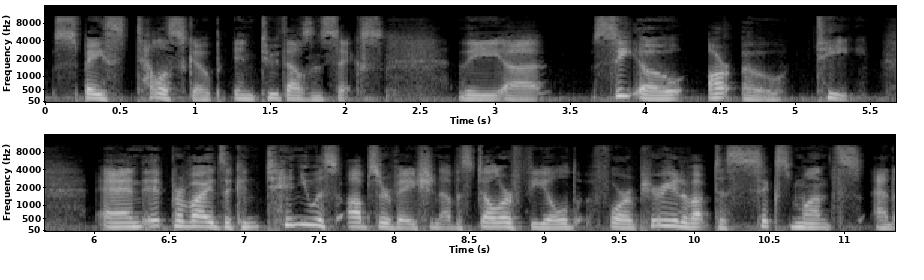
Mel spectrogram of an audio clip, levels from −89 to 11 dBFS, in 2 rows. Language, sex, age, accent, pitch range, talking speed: English, male, 30-49, American, 145-180 Hz, 160 wpm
